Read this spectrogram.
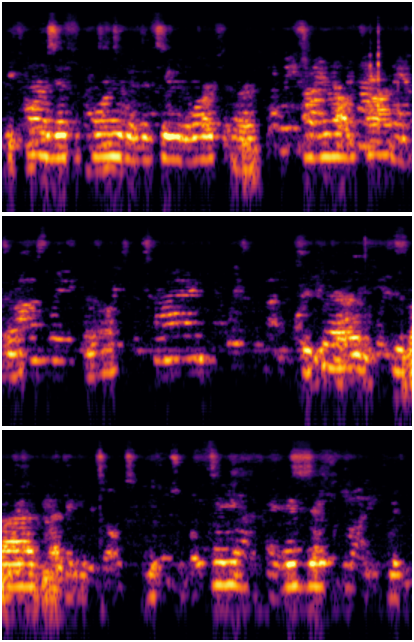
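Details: Adult man with self-reported cerebral palsy who lives with his mother and a caretaker; dysarthric speech in cerebral palsy.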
